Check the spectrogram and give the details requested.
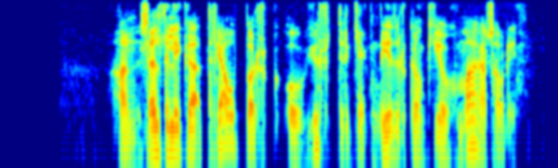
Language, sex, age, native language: Icelandic, male, 40-49, Icelandic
